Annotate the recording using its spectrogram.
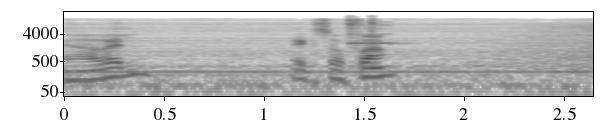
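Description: Microwave buttons beep as they are pressed.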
